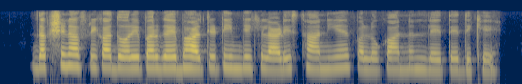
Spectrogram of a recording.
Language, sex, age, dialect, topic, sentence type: Hindi, female, 18-24, Hindustani Malvi Khadi Boli, agriculture, statement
